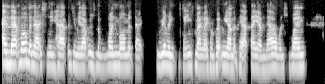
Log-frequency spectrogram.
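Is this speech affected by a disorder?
Yes: bilateral cleft lip and palate; surgeries ended in late twenties.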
